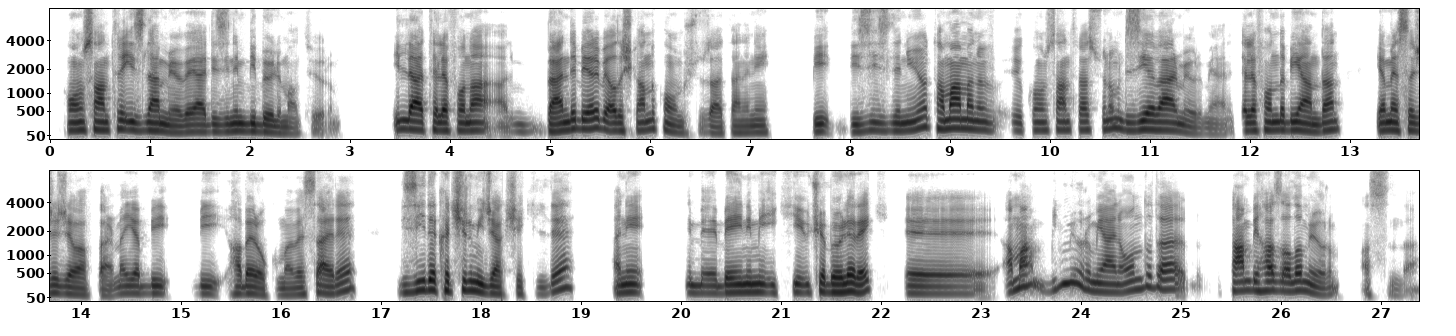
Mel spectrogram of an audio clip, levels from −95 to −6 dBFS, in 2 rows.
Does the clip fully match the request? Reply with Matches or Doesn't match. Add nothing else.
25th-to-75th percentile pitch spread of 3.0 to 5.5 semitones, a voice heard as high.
Doesn't match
